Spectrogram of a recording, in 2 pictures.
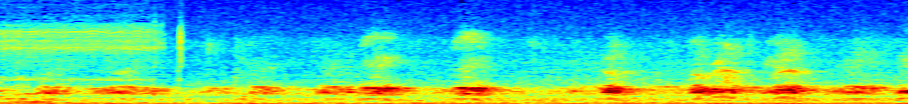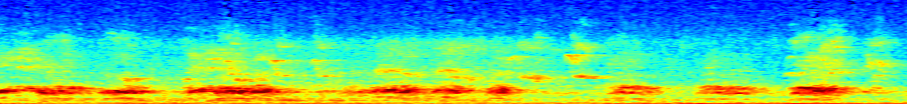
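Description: Birds calling over and over, harsh calls coming about twice a second, with a steady low hum underneath.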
